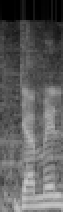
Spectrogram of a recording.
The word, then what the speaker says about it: Yamel: Yamel se pronuncia así, Yamel Ramos.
